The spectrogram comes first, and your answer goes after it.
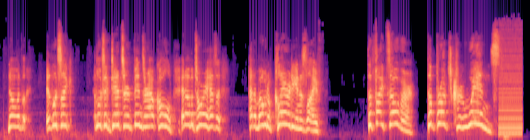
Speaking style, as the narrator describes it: trying desperately to calm down the crowd, goes

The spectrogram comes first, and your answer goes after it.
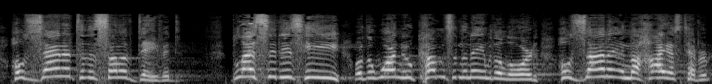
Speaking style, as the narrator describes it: they were screaming

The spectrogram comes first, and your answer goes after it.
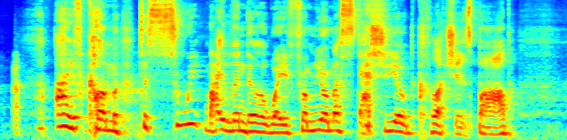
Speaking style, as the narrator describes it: Hugo exclaimed

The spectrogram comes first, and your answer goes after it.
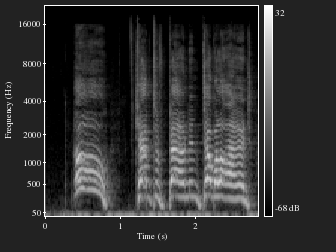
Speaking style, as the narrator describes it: cried the phantom

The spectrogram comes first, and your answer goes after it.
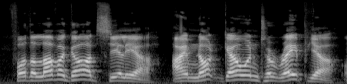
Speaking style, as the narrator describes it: Henri cried

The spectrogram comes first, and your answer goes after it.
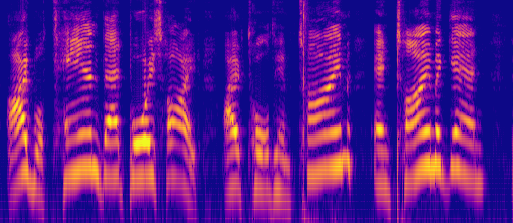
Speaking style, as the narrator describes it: said Darsh angrily

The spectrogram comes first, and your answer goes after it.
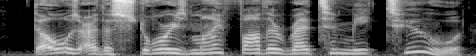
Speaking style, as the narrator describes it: Evan exclaimed

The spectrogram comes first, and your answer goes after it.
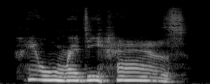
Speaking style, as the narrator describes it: moans the man

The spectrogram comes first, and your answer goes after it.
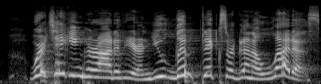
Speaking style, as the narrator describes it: Kelly yelled

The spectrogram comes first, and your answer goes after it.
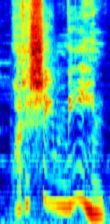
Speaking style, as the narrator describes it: Pig pleaded of her friend

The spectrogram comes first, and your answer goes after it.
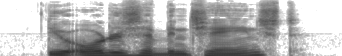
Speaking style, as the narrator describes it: Bern asked

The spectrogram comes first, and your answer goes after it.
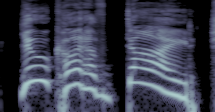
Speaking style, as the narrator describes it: yelled

